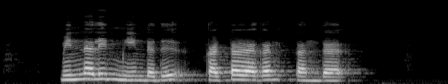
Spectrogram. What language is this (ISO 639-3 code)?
tam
